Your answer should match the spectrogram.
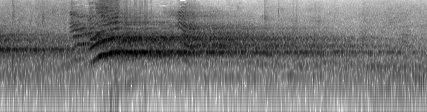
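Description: Beluga whale calling in air: a long, steady, pitched call ends about a second in, and a second call slides up in pitch, then holds and fades out about two seconds later.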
